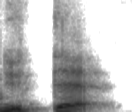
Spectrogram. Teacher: So it's nutte with the glottal stop.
